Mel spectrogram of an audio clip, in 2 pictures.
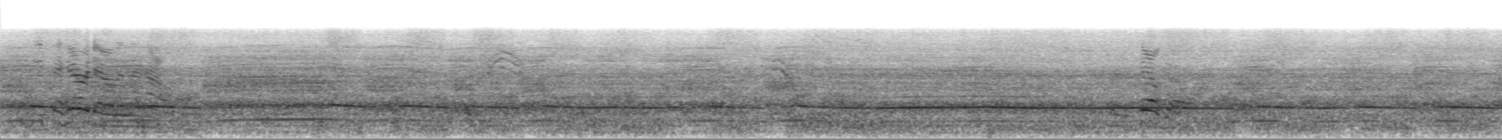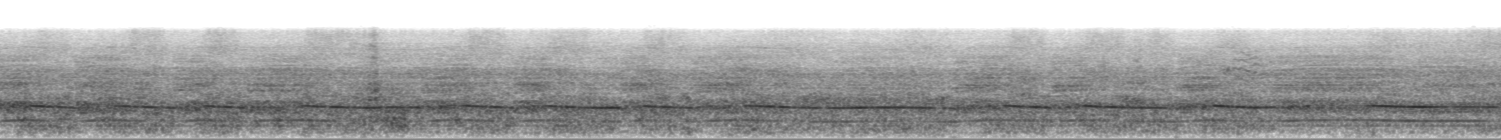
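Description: Vacuum cleaner motor running steadily, its whine wavering slightly in pitch.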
